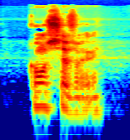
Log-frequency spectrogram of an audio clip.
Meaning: third-person plural conditional of concevoir
- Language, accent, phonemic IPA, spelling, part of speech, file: French, Canada, /kɔ̃.sə.vʁɛ/, concevraient, verb, LL-Q150 (fra)-concevraient.wav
